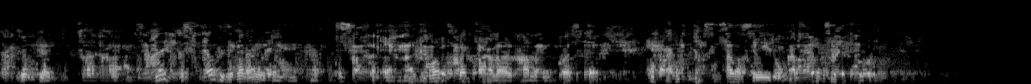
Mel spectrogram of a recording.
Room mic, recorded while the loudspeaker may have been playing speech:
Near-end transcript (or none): none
